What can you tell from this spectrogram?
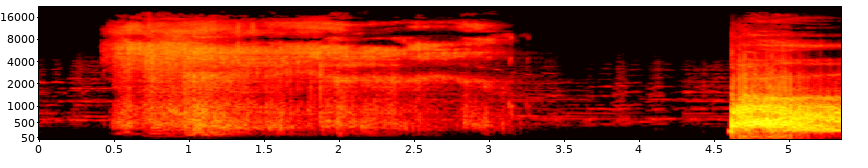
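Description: A long, loud, raspy belch rumbles for almost three seconds. After a short silence, another loud burst cuts in abruptly at the end.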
